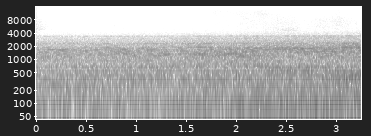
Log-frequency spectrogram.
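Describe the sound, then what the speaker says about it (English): KLM Airbus A330 airliners departing Schiphol, a steady broad jet-engine roar that holds level throughout, loud and continuous with no other sounds over it. "Two A330s from KLM coming this way"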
